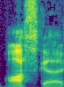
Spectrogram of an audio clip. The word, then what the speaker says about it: Asuka: I think it's Ahsoka on Star Wars, but it's Asuka if you watch Neon Genesis.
